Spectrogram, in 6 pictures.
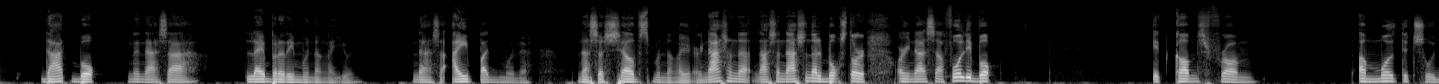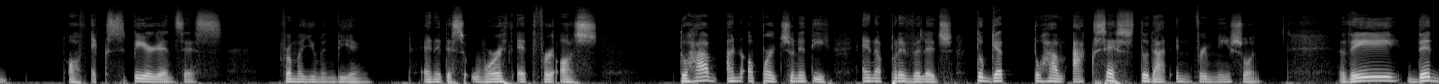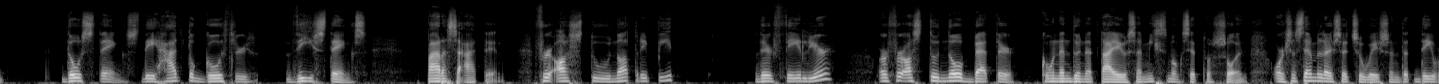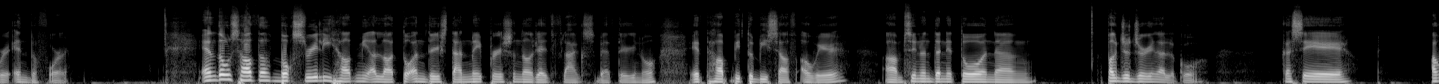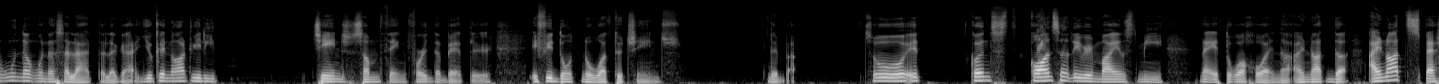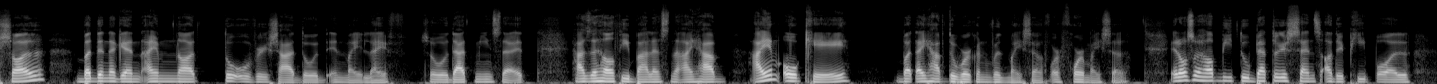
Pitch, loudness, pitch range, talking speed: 120 Hz, -20 LUFS, 105-140 Hz, 145 wpm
